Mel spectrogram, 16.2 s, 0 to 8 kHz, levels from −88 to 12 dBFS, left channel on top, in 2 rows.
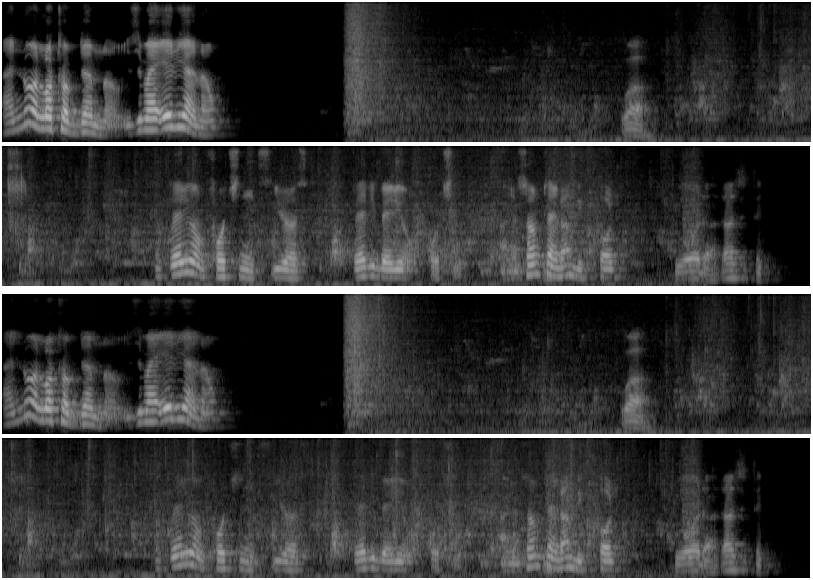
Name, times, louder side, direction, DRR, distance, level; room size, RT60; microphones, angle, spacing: voice 1, 0.0-2.1 8.1-8.3 9.8-11.1 11.6-12.7 13.3-13.7, left 5 dB, 90° left, 0.5 m, -32 dB
sound 1, 3.4-15.1, right 2 dB, 35° right, 2.1 m, -49 dB
voice 2, 6.2-6.5 13.1-14.3 14.8-15.7, right 1 dB, 15° right, 0.5 m, -39 dB
6.4 x 3.8 x 5.7 m
head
